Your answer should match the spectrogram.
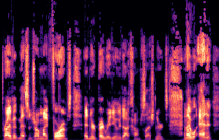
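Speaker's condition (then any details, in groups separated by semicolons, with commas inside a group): Cleft lip and palate; treated as a baby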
